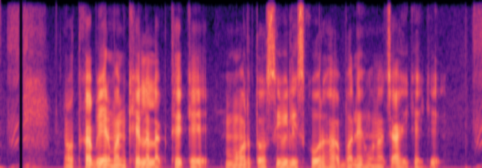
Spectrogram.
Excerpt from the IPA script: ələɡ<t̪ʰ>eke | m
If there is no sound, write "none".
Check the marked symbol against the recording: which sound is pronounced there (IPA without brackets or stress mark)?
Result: t̪ʰ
